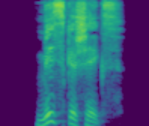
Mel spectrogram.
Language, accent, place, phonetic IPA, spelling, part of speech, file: German, Germany, Berlin, [ˈmɪsɡəˌʃɪks], Missgeschicks, noun, De-Missgeschicks.ogg
- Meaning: genitive singular of Missgeschick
